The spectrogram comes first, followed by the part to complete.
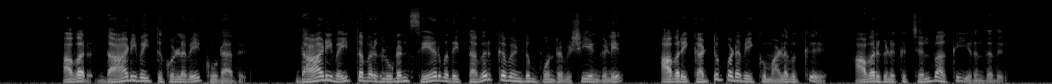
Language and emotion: Tamil, neutral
